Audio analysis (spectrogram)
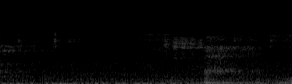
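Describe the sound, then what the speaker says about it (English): Sheep bleating in the video game Minecraft, a faint wavering bleat or two over a steady noisy background, heard without talking. "Not you, sheep, you can go away."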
